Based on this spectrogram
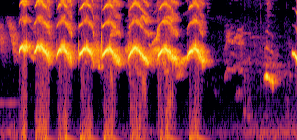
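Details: Asian pied starling lure song to excite caged starlings: eight clear whistled notes repeated at an even quick pace, each rising then falling, followed by a pause and a couple of softer notes.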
